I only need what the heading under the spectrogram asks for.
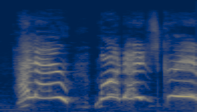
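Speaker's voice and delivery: very high-pitched, slow, drawn-out goblin voice. A player shows the voice of their goblin character from a weekly game, Grib goblin voice. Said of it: "my throat does kind of hurt because Grib's voice".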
